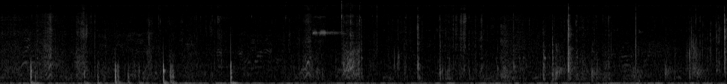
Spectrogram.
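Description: Near silence: faint outdoor ambience with a few soft knocks in the first four seconds and scattered faint clicks.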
